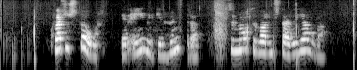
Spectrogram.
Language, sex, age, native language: Icelandic, female, 30-39, Icelandic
